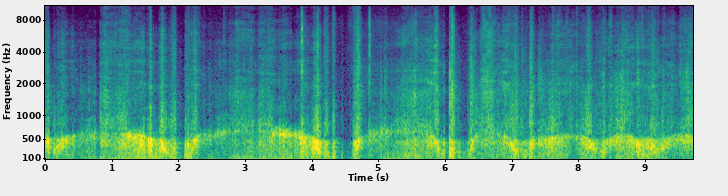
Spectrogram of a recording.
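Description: Long nails scrape along the ridged edge of the red plastic lid on a medium white plastic tub. The result is a steady, dense, papery rasp centered in the low mids, swelling and fading in long strokes with a few brief breaks and sharp flicks between them.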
